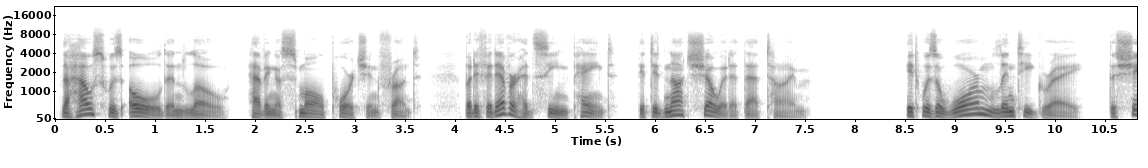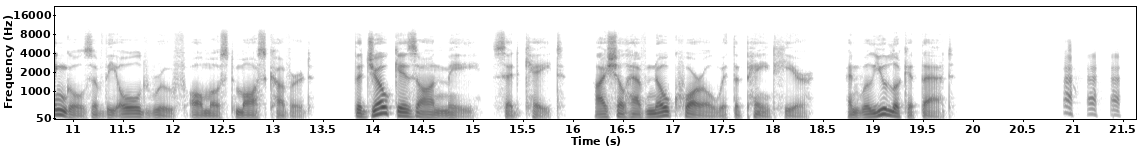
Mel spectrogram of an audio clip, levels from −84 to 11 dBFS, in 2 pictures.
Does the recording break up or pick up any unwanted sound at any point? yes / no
yes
